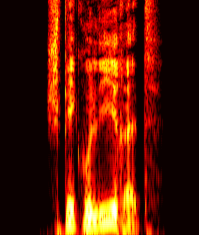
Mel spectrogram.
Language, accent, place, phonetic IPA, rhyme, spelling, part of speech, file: German, Germany, Berlin, [ʃpekuˈliːʁət], -iːʁət, spekulieret, verb, De-spekulieret.ogg
- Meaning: second-person plural subjunctive I of spekulieren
